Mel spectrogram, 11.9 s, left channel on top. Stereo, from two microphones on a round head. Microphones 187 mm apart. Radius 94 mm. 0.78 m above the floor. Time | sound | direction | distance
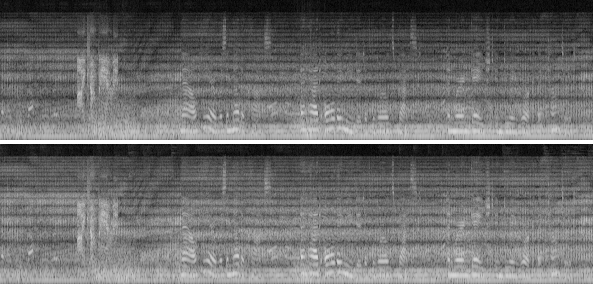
0.0 | a helicopter | 50° right (ahead or behind) | ?
1.6 | whispering | 15° right (ahead or behind) | ?
3.6 | a woman speaking | 35° right (ahead or behind) | ?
